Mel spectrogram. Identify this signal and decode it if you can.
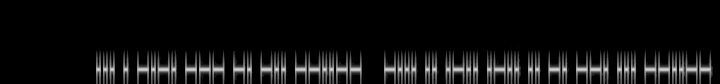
Morse code, heard as a keyed tone, about 34 wpm, 700 Hz. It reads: SECOND, BILLINGS,
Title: A Sound Of Thunder 35wpm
